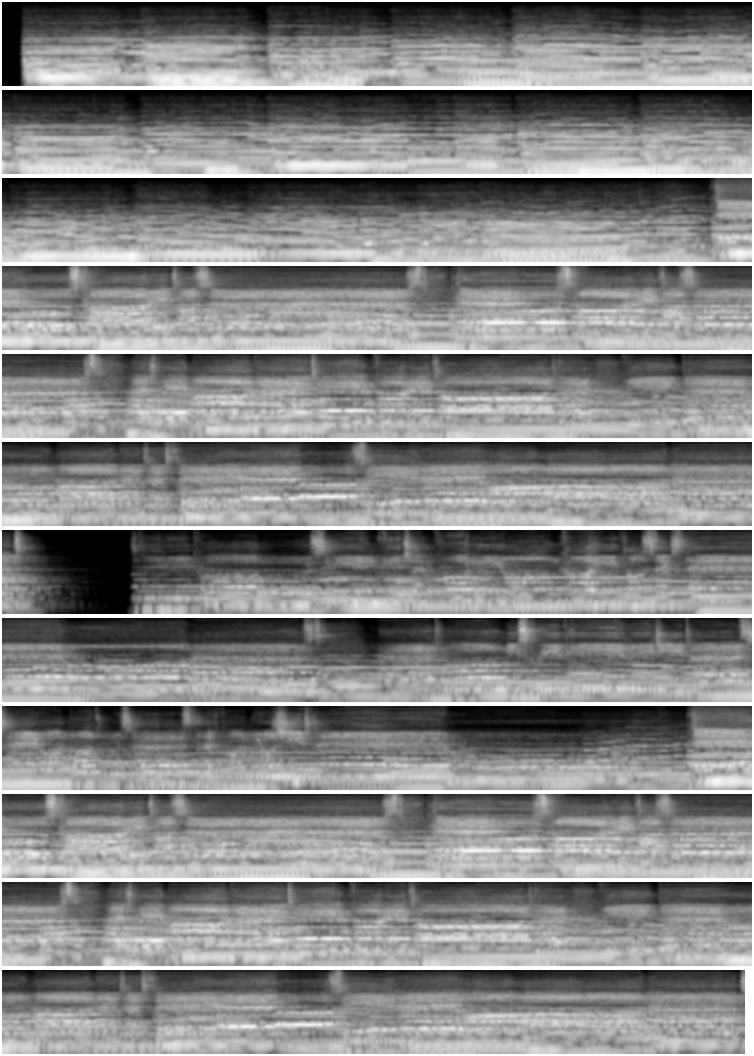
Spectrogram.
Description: Voicing: Soloist or Soloists,SATB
